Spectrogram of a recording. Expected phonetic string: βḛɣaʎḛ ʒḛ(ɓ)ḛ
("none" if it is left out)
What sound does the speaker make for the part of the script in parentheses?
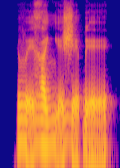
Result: ɓ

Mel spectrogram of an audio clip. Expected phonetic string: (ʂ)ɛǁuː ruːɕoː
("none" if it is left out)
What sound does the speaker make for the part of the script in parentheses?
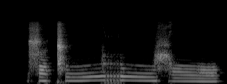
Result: ʂ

